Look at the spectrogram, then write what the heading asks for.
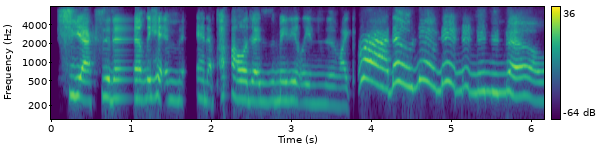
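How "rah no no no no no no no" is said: high squeaky no no no; playful pleading dragon voice; mock dragon protest. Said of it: "I'm trying to be intimidating".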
